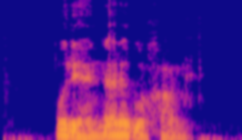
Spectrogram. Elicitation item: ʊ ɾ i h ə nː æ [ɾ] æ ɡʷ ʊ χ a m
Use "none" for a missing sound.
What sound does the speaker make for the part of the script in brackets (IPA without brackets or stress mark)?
ɾ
